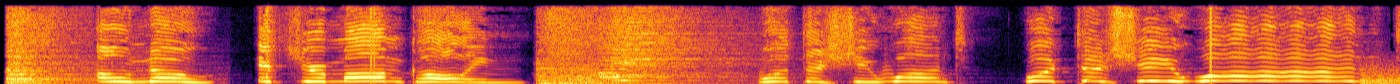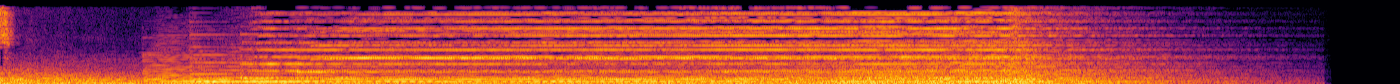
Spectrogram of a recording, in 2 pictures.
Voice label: your mom calling funny tone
